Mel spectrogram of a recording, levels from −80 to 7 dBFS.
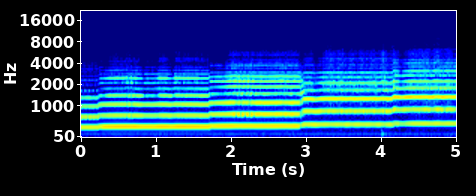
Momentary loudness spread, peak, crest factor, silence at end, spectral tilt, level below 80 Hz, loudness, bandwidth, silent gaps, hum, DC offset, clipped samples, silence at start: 2 LU; -12 dBFS; 10 dB; 0 s; -4.5 dB/octave; -78 dBFS; -23 LUFS; 6.2 kHz; none; none; under 0.1%; under 0.1%; 0 s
